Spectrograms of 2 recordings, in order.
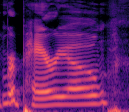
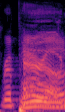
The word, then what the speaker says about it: Reparo: Repario. Yeah. One So that the came to eggs mind. that Crumb broke. Reparo.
